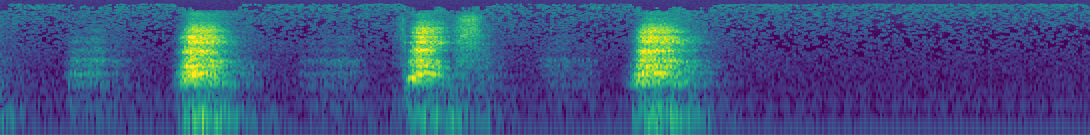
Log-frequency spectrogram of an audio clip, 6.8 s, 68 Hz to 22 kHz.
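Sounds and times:
breath exhaled as an imitation of pronouncing the Hebrew name of God: 0.0s - 3.2s, 4.0s - 4.6s.

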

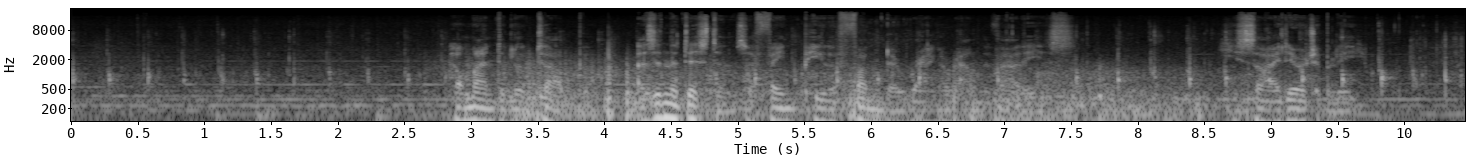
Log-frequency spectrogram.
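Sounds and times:
horse hooves clip-clopping at a walk: 0.0s - 10.4s
speech: 2.9s - 9.9s.

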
